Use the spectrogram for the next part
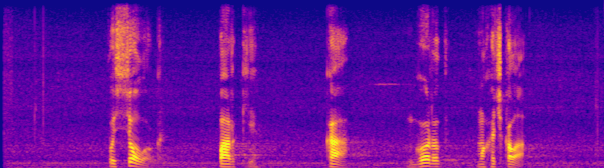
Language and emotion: Russian, neutral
